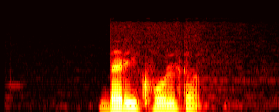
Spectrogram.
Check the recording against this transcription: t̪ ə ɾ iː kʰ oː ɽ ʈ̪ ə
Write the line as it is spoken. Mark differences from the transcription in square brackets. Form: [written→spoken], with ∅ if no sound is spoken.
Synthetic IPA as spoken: [t̪→d̪] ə ɾ iː kʰ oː [ɽ→l] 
